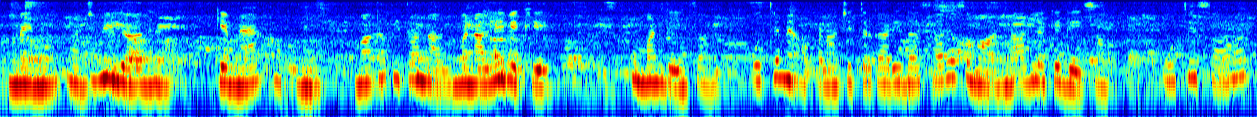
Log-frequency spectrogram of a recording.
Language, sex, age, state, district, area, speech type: Punjabi, female, 18-30, Punjab, Faridkot, urban, spontaneous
